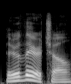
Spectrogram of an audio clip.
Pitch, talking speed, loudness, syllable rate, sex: 150 Hz, 255 wpm, -14 LUFS, 8.1 syllables/s, male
